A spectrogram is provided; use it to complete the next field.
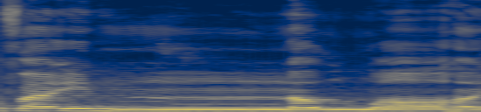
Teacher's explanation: نون مشدد میں غنہ کر کے پڑھیں گے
